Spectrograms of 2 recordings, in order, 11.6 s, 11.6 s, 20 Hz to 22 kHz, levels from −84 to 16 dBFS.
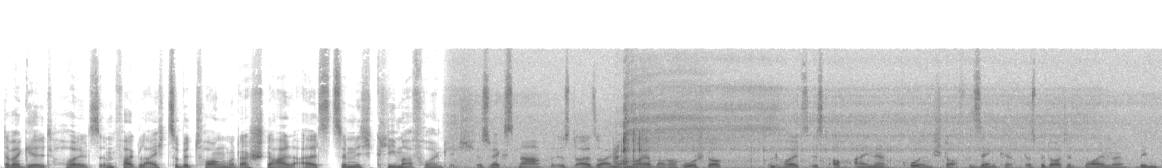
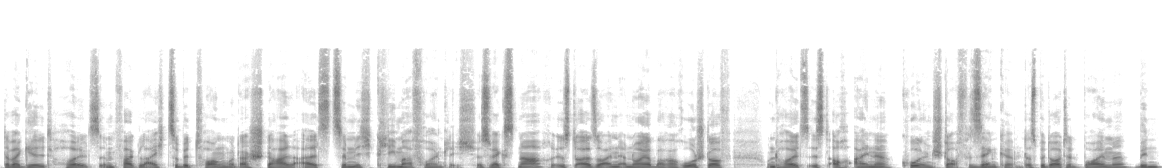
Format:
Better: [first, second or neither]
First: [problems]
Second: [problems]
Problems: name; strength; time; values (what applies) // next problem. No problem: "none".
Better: second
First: hiss; loud; from 4.5 s on; 4 dB below the speech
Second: none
